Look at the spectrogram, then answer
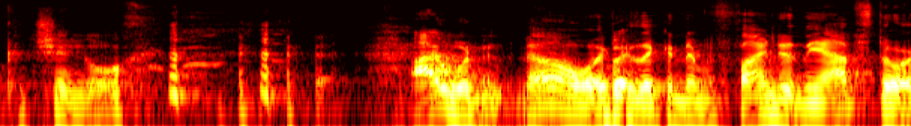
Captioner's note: men laughing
